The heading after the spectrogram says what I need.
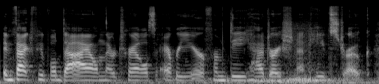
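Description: A woman's voice: fairly low pitch, completely flat delivery, brisk, loud music behind the voice. Woman giving earnest hiking advice. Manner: earnest, advising. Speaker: travel vlog co-host. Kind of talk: scripted commentary with co-host.

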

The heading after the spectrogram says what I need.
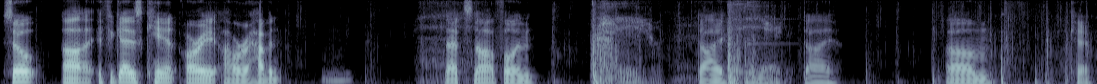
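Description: With a nasal, stuffed-up voice from a cold, a young gaming host rambles chattily over his gameplay, erupting into occasional excitement. He speaks slowly at a medium pitch with long pauses, his tone clear and resonant.

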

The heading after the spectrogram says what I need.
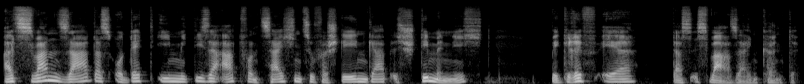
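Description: A man narrating a classic novel as an audiobook in a measured, expressive reading. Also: medium pitch, breathy edge, no echo, studio quality. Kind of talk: scripted literary narration.

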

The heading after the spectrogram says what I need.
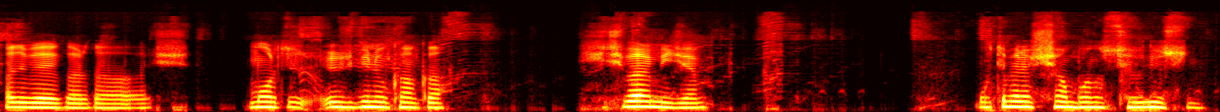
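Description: A woman giving live gameplay commentary as a gaming YouTuber, excitable and easily frustrated, chatting to viewers like friends. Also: on the low side, measured pace, long pauses.

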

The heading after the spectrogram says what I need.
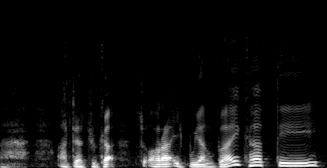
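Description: An older man tells a children's fairy tale, stretching out words in a playful, drawn-out way. His pace is very slow and his pitch swoops up and down with animation. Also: big pitch swings, mellow. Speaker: children's storyteller. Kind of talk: storytelling for children.

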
